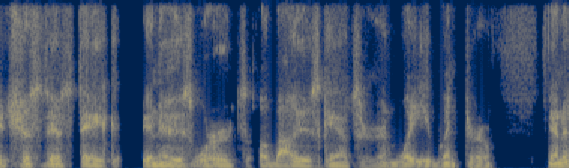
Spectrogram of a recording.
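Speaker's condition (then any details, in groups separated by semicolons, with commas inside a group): Laryngectomy, voice prosthesis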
